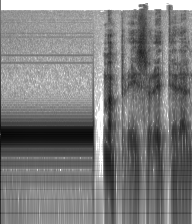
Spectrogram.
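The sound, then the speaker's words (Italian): Telephone busy signal after a number is redialed: one steady, clear tone lasting about a second that stops abruptly, then a voice speaks. “Riprovo a fare il numero.”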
